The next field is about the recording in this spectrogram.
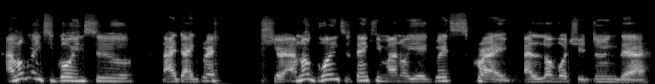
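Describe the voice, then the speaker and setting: A man leads an online speaking workshop over a video call, lively and quick to laugh as he calls on people by name. His voice sits a little high and rings bright and forceful. The sound is dry and close. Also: no echo, low-quality recording. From Nigeria. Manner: animated, laughs often, calls on participants by name. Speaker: public speaking coach. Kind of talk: interactive online workshop talk.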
